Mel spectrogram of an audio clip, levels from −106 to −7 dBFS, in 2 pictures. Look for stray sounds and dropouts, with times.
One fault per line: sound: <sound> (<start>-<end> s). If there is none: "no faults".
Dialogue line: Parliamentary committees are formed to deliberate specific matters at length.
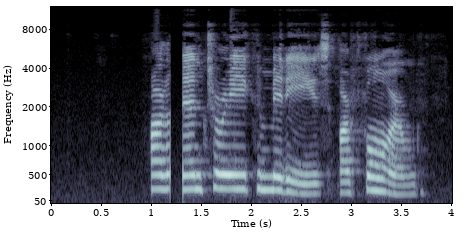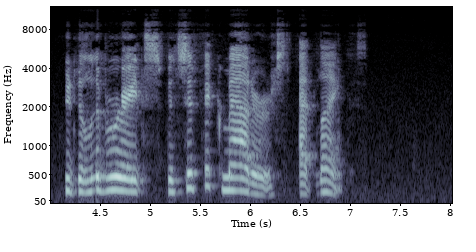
sound: dropout (1.2-1.3 s)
